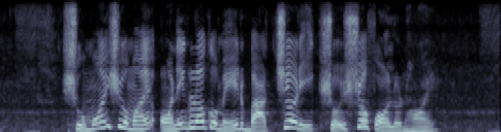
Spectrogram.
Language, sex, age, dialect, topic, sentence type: Bengali, male, <18, Standard Colloquial, agriculture, statement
